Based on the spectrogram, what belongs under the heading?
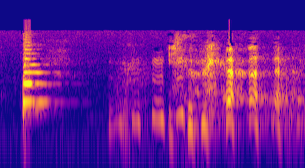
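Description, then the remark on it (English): A single sudden, loud sneeze bursts out with a short voiced tail, then a pause before a stretch of chuckling, murmuring voices. “Bless you”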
